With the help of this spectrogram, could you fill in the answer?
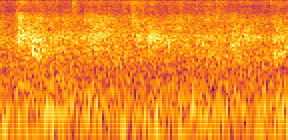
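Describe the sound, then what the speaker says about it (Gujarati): Heavy rain pours down steadily outdoors, a dense, even hiss of falling water close by with no pauses, during a downpour that has flooded the area in front of the houses. "એટલો બધો વરસાદ, બહુ જ વરસાદ પડી ગયો."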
